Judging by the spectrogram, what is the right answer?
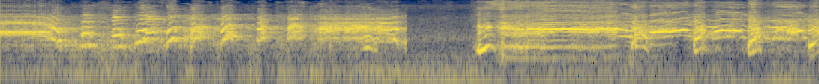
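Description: A woman's high-pitched squealing and laughing, cut by a short drop to silence a little under three seconds in, then a run of quick rising squeals.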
